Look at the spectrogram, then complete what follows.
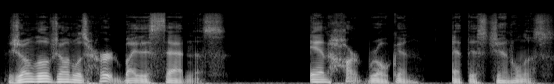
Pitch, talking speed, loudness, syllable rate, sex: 90 Hz, 140 wpm, -19 LUFS, 4.2 syllables/s, male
